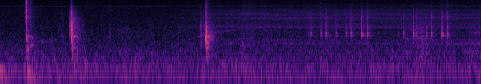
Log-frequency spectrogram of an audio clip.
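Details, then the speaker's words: iBook Clamshell laptop with a dead hard drive: sharp, irregular clicks about a second apart, then faint ticking as it boots; failing hard drive clicking. "that's the sound of a bad hard drive"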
